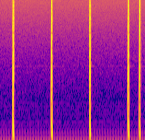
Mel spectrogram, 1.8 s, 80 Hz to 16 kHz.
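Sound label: percussion, house, 125; eJay; Drum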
